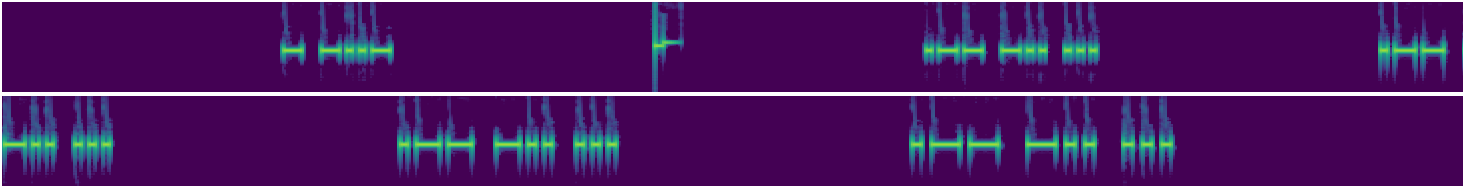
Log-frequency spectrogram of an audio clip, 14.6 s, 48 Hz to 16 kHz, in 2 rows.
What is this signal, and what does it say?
Morse code, heard as a keyed tone, about 35 wpm, 700 Hz. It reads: TX WDS WDS WDS WDS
